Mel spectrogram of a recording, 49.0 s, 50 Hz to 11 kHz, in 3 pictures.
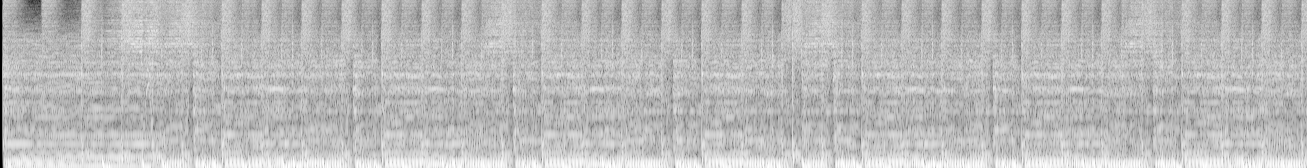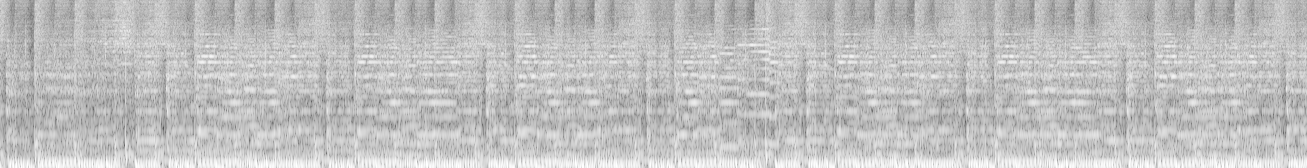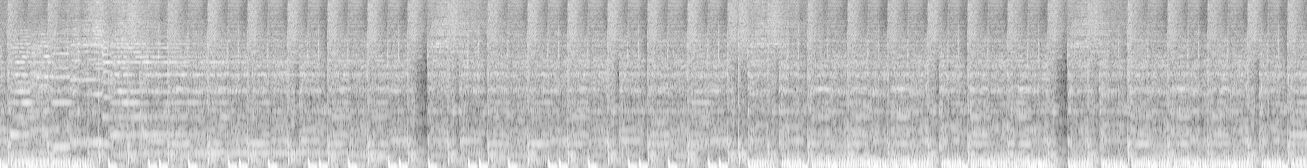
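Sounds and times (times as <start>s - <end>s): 
funny punk rock music: 0.0s - 49.0s.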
